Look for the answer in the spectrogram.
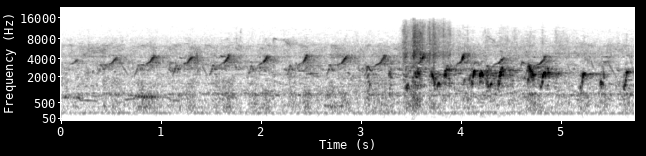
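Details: Brahminy kite (Red Backed Sea Eagle) chicks calling: a quick run of thin, arched high notes repeated about three times a second, then a burst of scratchy chirps and clicks over a steady background hum.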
